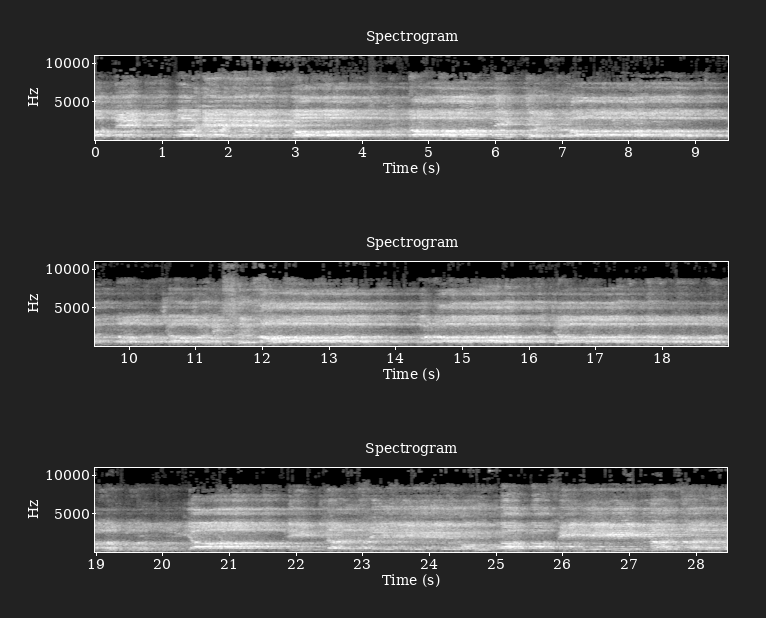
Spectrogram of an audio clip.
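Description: A man's voice reciting a naat (devotional poem in praise of the Prophet) into a microphone, sung in long drawn-out chanted phrases with short pauses between lines.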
